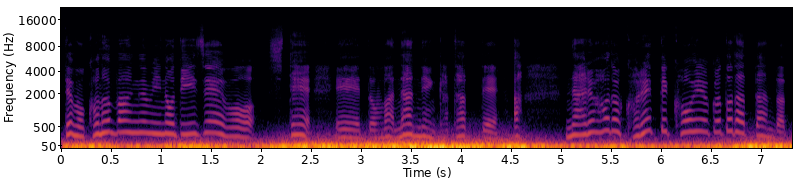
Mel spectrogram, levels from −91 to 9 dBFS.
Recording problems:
low rumble; loud; throughout; 6 dB below the speech

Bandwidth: 14.5 kHz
